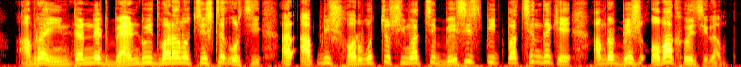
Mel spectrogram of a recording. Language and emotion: Bengali, surprised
